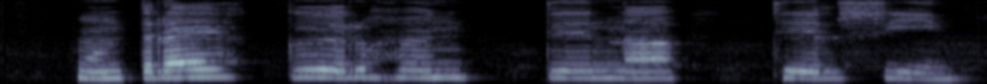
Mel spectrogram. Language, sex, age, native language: Icelandic, male, 9, Icelandic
